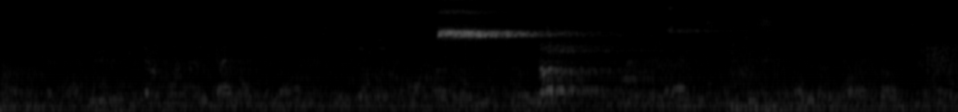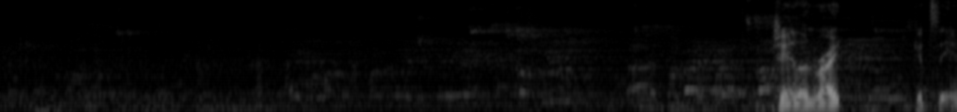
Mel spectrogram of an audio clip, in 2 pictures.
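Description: Spectators talk and call out in a large echoing gym.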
